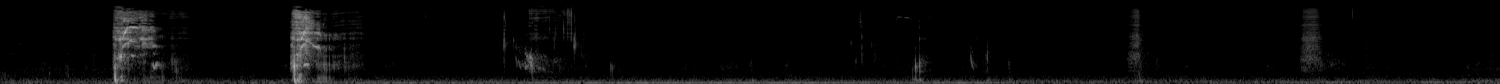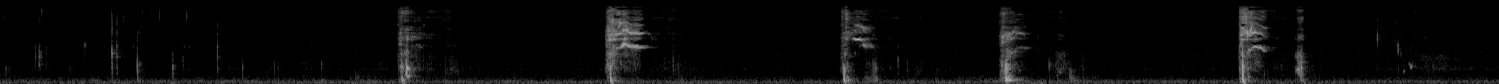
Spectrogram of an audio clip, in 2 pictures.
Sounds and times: Small Dog wheezing & coughing 0:01.1 - 0:02.0
Small Dog wheezing & coughing 0:02.9 - 0:03.7
Small Dog wheezing & coughing 0:19.0 - 0:19.6
Small Dog wheezing & coughing 0:21.0 - 0:22.0
Small Dog wheezing & coughing 0:23.4 - 0:24.2
Small Dog wheezing & coughing 0:25.0 - 0:25.8
Small Dog wheezing & coughing 0:27.4 - 0:28.2

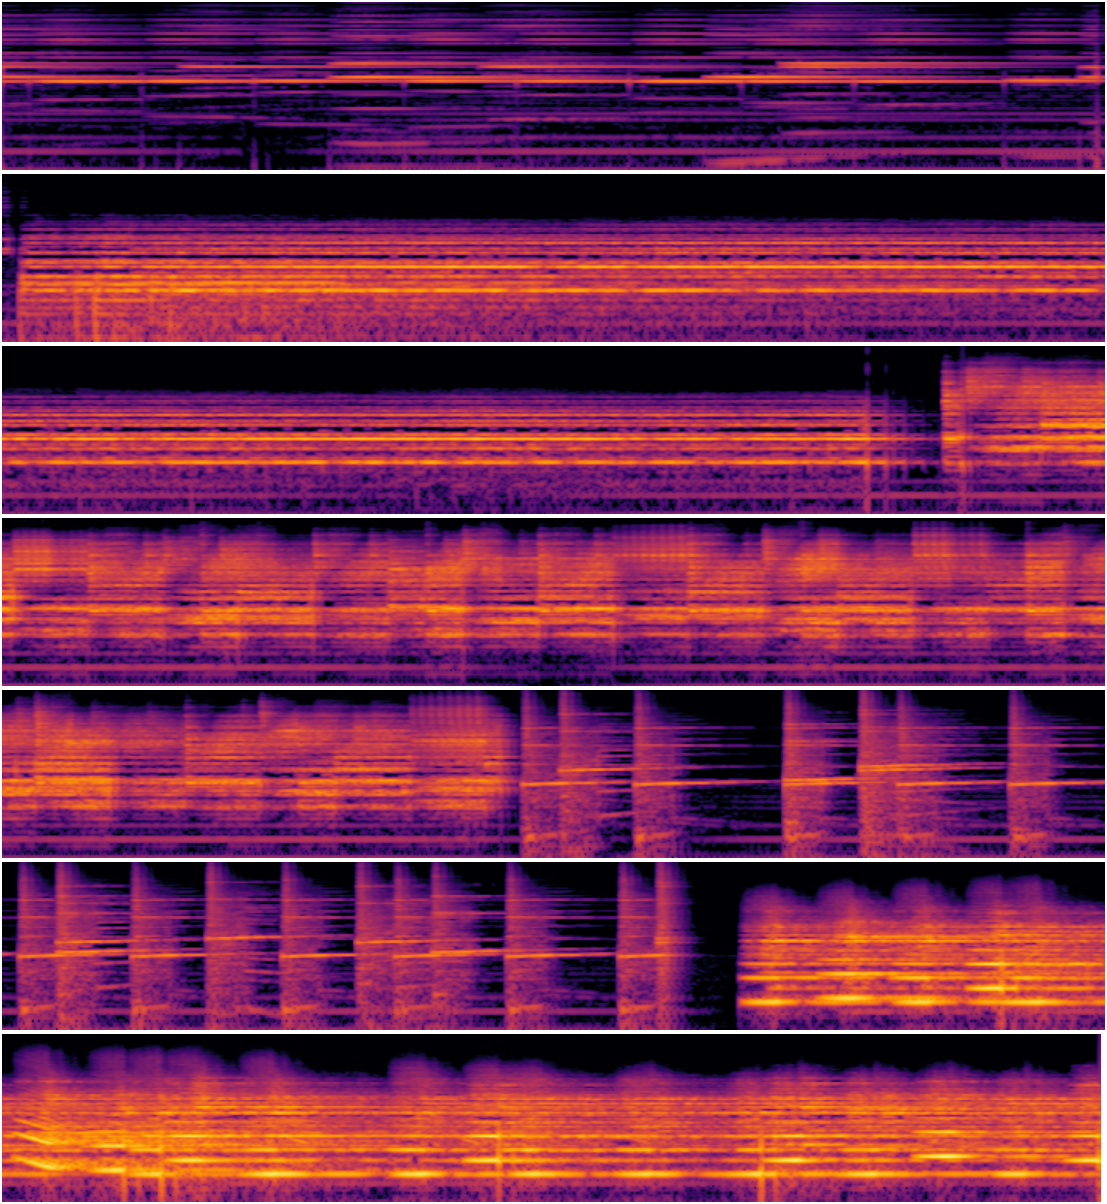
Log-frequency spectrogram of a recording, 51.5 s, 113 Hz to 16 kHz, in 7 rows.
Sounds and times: drone 0:21.0 - 0:32.8
drone 0:41.7 - 0:51.4

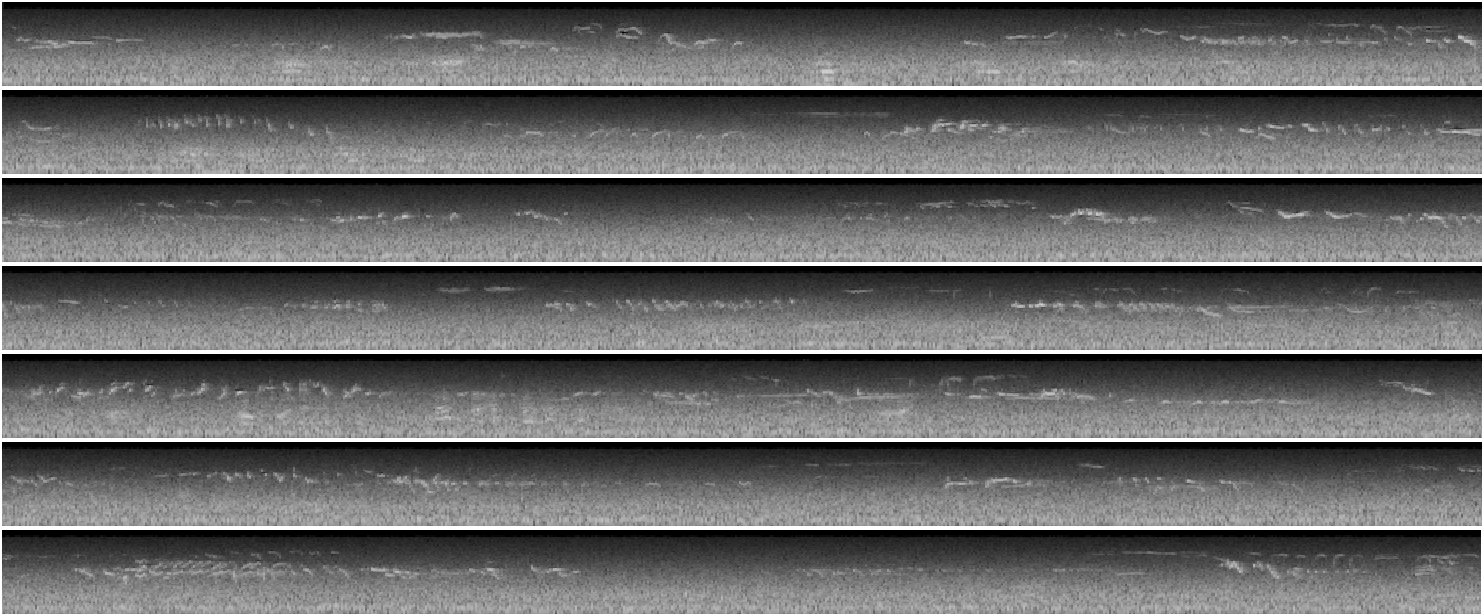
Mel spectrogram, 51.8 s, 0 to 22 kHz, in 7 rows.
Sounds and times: Blackbirds 0:00.0 - 0:51.7
Faint tricklin gof water 0:00.0 - 0:51.7
Robins 0:00.0 - 0:51.7

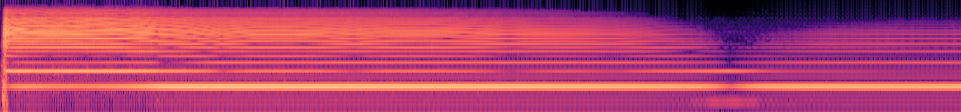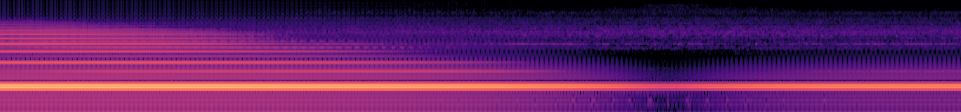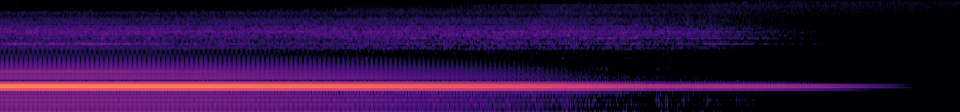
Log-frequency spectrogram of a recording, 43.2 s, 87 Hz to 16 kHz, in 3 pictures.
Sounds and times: distorted guitar 0:00.0 - 0:23.9

